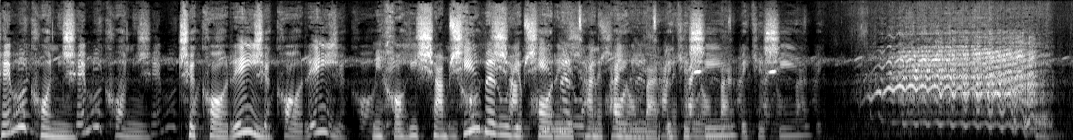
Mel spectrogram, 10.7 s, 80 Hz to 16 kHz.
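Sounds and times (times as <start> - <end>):
speech: 0.0 - 8.3
horse whinnying: 8.6 - 10.6.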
